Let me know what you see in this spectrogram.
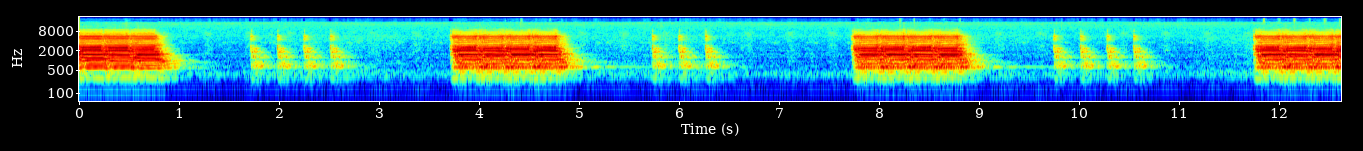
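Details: Sample MRI scanner noise for patient preparation: a loud repeating cycle of a long buzzing tone followed by rapid knocking bursts.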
